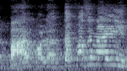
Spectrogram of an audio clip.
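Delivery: loud mock provocation; angry confrontation. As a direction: act out a hothead picking a fight. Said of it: "É o raivoso".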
